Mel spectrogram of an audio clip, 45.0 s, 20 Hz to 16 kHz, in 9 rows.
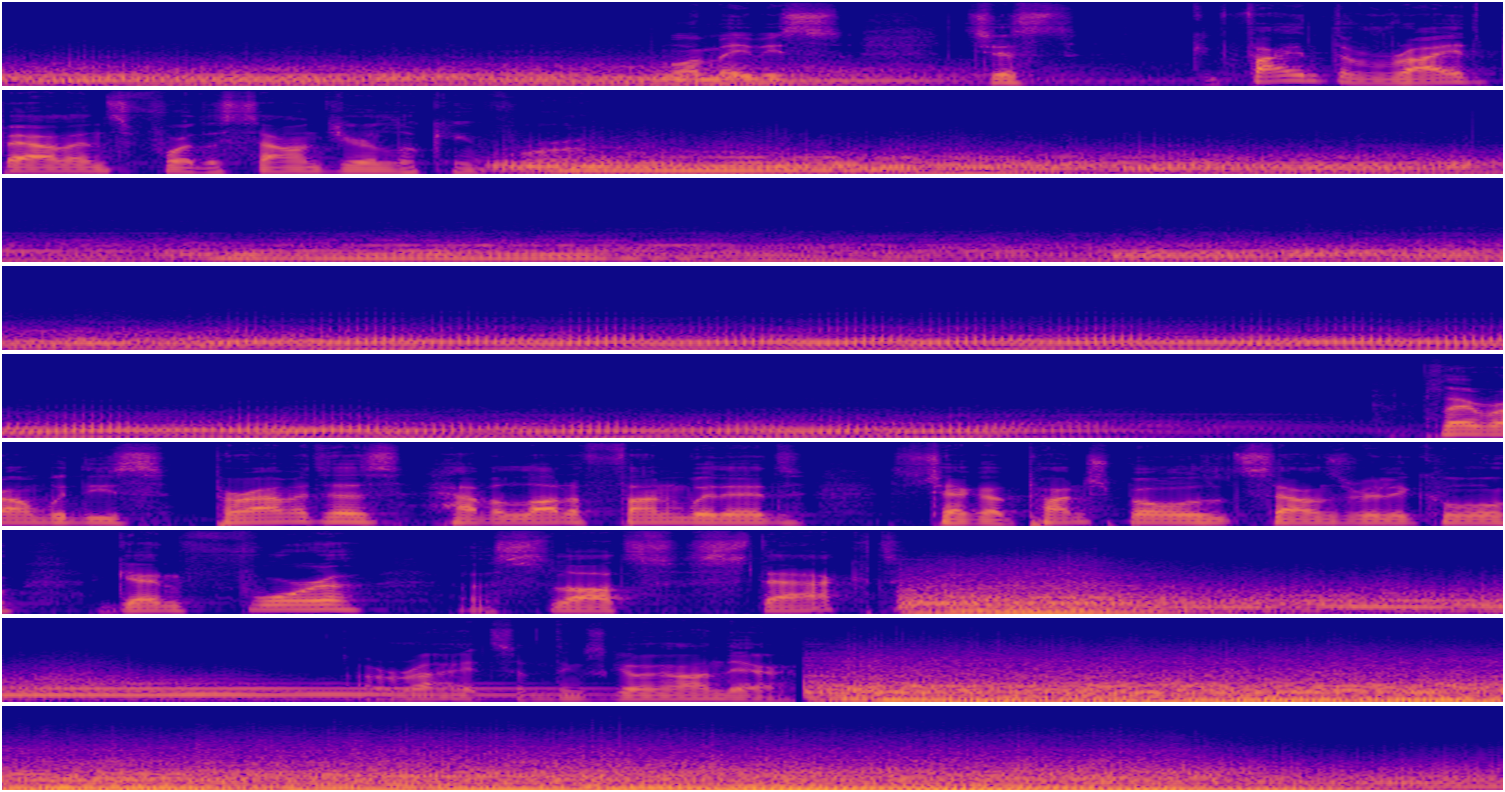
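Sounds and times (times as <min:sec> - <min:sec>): low dense synth drone: 0:00.0 - 0:03.9, 0:06.6 - 0:24.6, 0:33.0 - 0:45.0.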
